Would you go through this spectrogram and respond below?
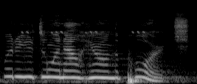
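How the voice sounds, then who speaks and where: A woman playing a gentle, nudging middle-aged mother in a live radio play. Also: very high voice, moderate pace. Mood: gentle, prodding. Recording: echoey hall, faint noise.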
